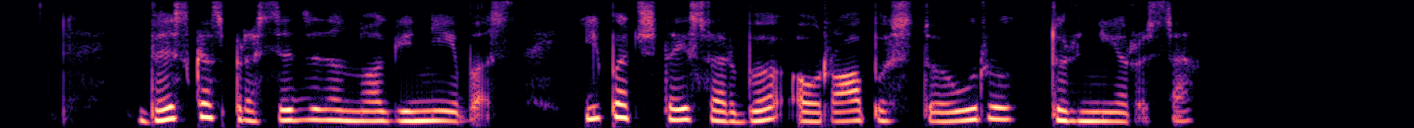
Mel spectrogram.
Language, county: Lithuanian, Vilnius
